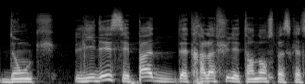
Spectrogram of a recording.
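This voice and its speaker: On a very clean recording with a silent background, a man talks at a moderate pace with medium pitch and a dark, mellow tone. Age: 40s. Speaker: wedding photographer. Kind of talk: podcast interview. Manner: casual, animated.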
